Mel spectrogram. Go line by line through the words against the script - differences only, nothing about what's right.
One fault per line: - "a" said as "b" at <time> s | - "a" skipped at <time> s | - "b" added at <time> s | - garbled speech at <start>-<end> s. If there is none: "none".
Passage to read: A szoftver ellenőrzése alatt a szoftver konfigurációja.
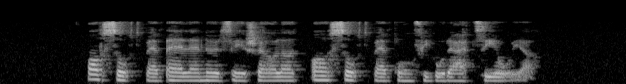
none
